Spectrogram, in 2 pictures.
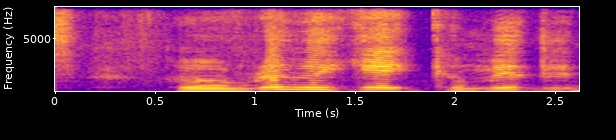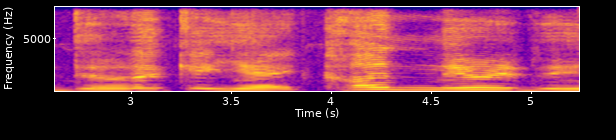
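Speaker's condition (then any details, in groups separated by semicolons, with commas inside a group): Cerebral palsy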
